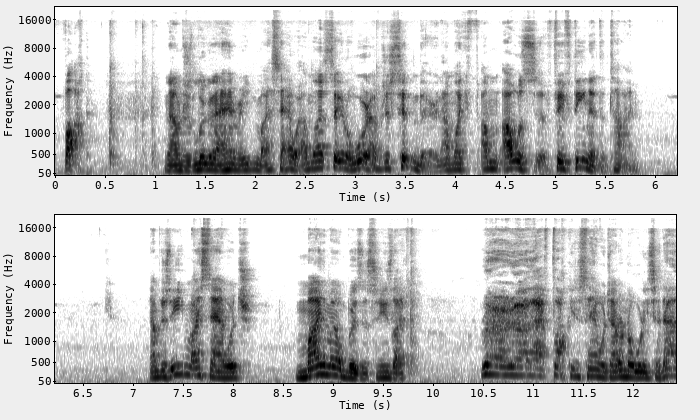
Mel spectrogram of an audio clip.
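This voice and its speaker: Young male livestream host from Croatia, mid-range voice, blunt and profane, animated storyteller. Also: medium pitch, a little hiss or hum. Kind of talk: casual livestream rant.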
